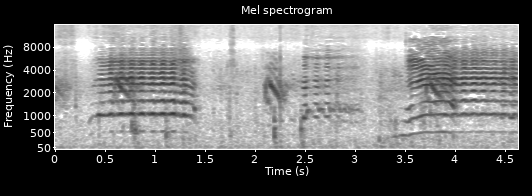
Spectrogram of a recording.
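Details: Lambs bleat repeatedly, with loud, drawn-out, quavering cries about a second long, separated by short gaps. One call drops lower and ends in a softer, deeper note.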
